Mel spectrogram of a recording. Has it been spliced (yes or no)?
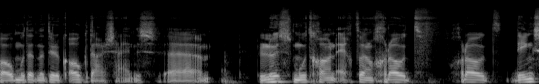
no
